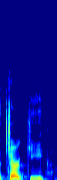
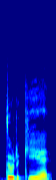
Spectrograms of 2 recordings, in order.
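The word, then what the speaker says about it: Türkiye: Pero tranqui, que en realidad solo aplica para el idioma inglés, que pasará de Turkey al original, Turquie, que se pronuncia casi igual, solo hay que agregarle un Y al final.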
